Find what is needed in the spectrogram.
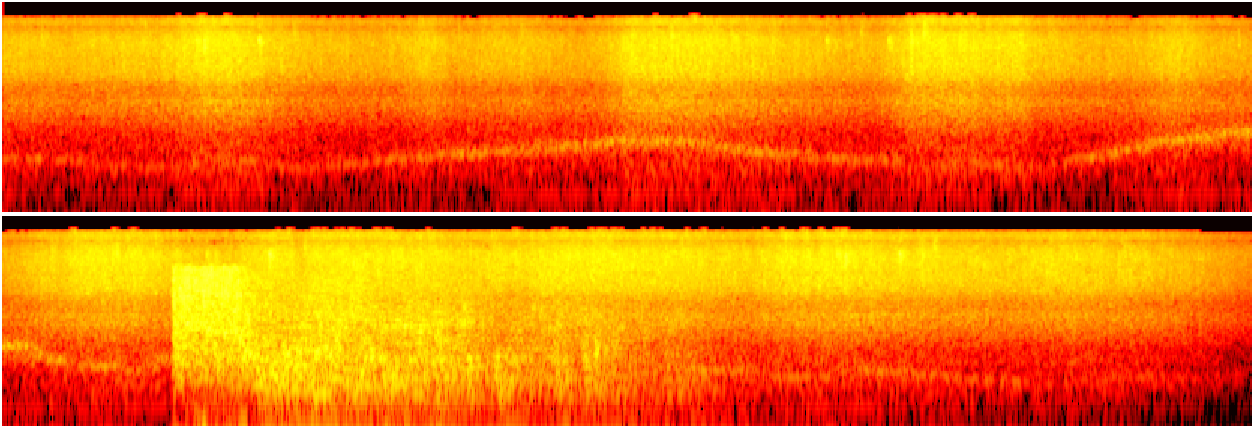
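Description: Thunderstorm sound effect: a steady rain hiss with a low tone that slowly rises and falls in pitch, then a sudden loud thunderclap about twelve seconds in that rumbles away over several seconds.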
